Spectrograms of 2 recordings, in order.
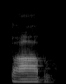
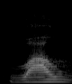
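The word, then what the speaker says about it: ו: 이 W를 읽는 방식이 두 가지가 있는데 하나는 바브, 하나는 와우 이렇게 읽는 거예요. 근데 이 중에 고대 발음에 조금 더 가까운 것이 어떻게 읽는 거냐면 와우인 거예요.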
